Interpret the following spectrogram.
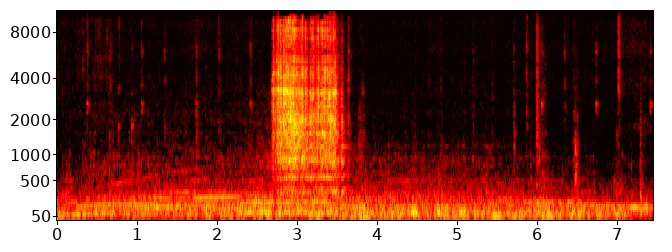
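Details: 2013 Chrysler 300 while driving: short sharp rattling ticks coming and going over steady road rumble, loose trim rattle from the rear parcel shelf.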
